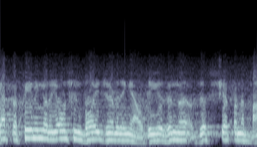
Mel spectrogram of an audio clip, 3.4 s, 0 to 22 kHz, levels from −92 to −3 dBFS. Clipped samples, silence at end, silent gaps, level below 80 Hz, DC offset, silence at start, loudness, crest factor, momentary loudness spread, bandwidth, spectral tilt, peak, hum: under 0.1%; 0 s; none; -66 dBFS; under 0.1%; 0 s; -22 LUFS; 12 dB; 4 LU; 4.8 kHz; -11.5 dB/octave; -10 dBFS; none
